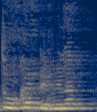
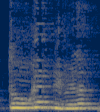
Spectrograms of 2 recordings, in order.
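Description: First: High, loud told-you-so scold; imitating a nagging mother, raised pitch; mock scolding parent. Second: High, loud taunting sing-song; playful mock taunt, high and loud; sing-song told-you-so. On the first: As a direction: nag like a fed-up parent. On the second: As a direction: chant it like a mocking nag. Parent scolding child.

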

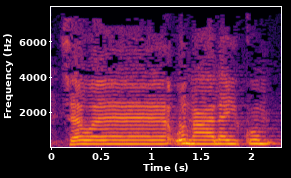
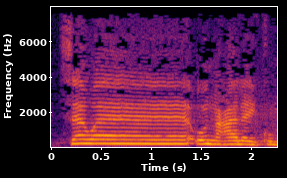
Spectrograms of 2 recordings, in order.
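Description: First: Slow سواء عليكم, vowel held; مد متصل في سواء; long madd. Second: سواء drawn out very slowly; مد سواء أربع حركات; long madd. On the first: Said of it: "لازم تمد أربع حركات". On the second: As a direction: stretch the alif of سواء. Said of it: "مد لازم". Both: Shown as a demonstration.

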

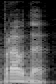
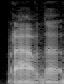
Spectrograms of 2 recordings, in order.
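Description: First: Higher, louder earnest "правда?"; sincere question. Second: Low, curt "правда"; grumbled assent. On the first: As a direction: ask "правда?" hoping she agrees. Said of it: "проговорил я искренне". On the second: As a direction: grunt "правда" back grudgingly. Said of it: "буркнула Настя". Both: A narrator's reading.

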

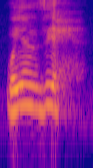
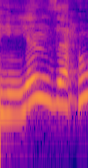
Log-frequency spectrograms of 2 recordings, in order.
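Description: First: وينزح said wa-yanziḥ; kasra form. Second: ينزح said yanzaḥu; fatha form. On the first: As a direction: put an i after the z in وينزح. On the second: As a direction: put an a after the z in ينزح. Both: Shown as a demonstration. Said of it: "بالفتح والكسر".

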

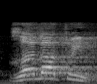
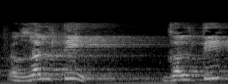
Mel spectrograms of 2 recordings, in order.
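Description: First: "غلط ہوئی" as one word, ghalatwi, vowel after l; full-vowelled "غلط ہوئی", ghalatwi; correct pronunciation. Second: "غلطی" as ghalti then galti, two syllables; mispronounced "غلطی", ghal-ti; wrong pronunciation. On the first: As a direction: say "غلط ہوئی" loudly as gha-la-twi. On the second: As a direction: say "غلطی" with no vowel after l. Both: Shown as a demonstration. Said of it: "یہ بھی غلط ہے".

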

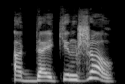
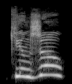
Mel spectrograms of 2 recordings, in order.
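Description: First: Slow, measured order on отдай кинжал; stern, restrained male-character command. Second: Кинжал pitched high with a rising end; high, rising echo on Кинжал; defiant echo question. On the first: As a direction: give the order deliberately, кинжал falling. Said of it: "приказал он". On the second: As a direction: toss Кинжал back as a challenging question. Heroine echoes order defiantly. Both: A narrator's reading.

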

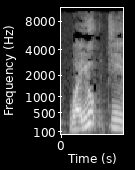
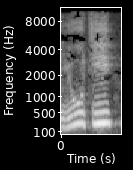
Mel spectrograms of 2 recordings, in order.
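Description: First: "ويؤتي" with a glottal stop after short u; written hamza form. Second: "يوتي" with long oo, no glottal stop; hamza turned to waw. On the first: Teacher recapping the written word, hamza pronounced. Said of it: "ويؤتي تقرأ يوتي". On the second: Teacher recapping the Warsh reading, smooth long vowel. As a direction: lengthen the oo of "يوتي". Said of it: "تقرأ يوتي". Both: Shown as a demonstration.

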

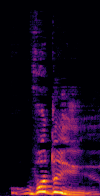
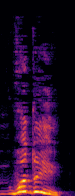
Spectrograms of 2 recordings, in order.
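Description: First: Said in the usual way. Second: Second call for water, louder and higher; louder urgent repeat of воды. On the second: A narrator's reading. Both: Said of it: "кричал мой тёзка".

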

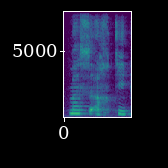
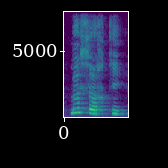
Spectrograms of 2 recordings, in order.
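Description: First: Put-on higher feverish child's voice, a falling call; delirious call. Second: Higher and louder, "Mas" pushed out; louder delirious call. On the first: Sick boy calls his master in delirium, falling call. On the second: Sick boy calls his master again, louder urgent cry. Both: A narrator's reading. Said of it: "Puis il continua".

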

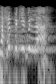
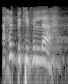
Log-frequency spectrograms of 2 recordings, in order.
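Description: First: Much higher, blurted in a rush; a hammed-up shy groom forcing the words out; nervous blurt. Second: Said in the usual way. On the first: Shy groom finally blurting love to his bride, high and rushed. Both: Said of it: "يقول بسرعة قلت".

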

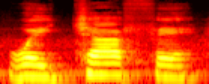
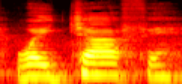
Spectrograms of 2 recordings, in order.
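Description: The two takes are said the same way.

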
